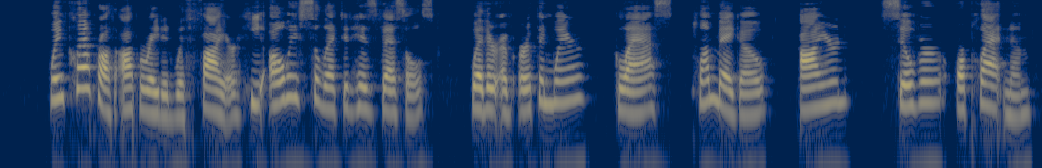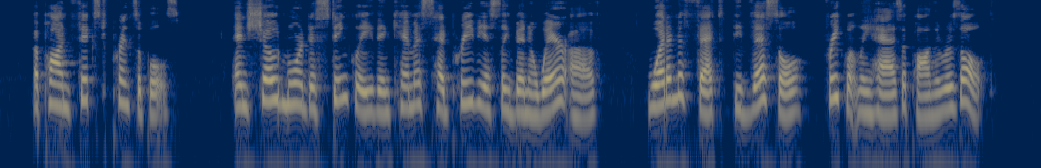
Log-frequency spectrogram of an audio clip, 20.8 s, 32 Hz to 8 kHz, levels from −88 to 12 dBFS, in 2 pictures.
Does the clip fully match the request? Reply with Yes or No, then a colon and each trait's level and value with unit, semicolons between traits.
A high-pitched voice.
Yes: high, 225 Hz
